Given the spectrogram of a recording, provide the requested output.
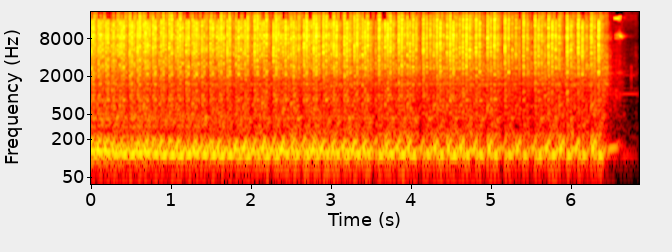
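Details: Honda CB550 go-kart engine running way too rich with gas smoke; deep lumpy uneven idle loses rhythm and the engine dies. Owner suspects carburetor float level or jet size; cause not confirmed.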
